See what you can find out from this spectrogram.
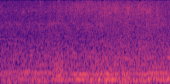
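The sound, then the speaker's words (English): Mosquitoes buzz around someone walking through water and tangled roots, a steady, unbroken insect drone that stays fairly loud throughout, with no voices. “I can't slap the mosquitoes with my hands tied behind my back.”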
